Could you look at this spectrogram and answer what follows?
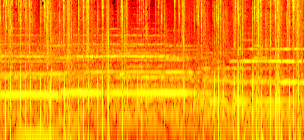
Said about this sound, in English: she saw her father's horse gallop into the courtyard without her father.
